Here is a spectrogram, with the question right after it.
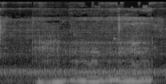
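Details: A female Bloodhound, sleeping while Christmas ornaments roll over her face, snores with one low, rumbling breath that wavers slightly in pitch.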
